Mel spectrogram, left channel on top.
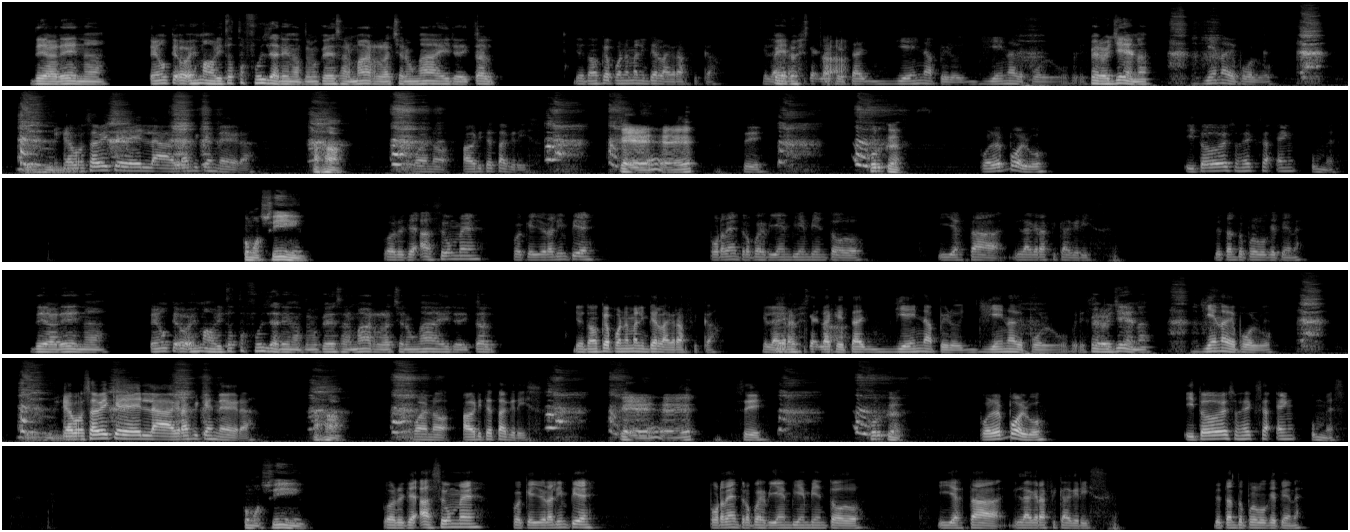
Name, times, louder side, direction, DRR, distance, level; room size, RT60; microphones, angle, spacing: voice 1, 0.3-1.0 1.5-4.9 7.7-8.3 10.9-11.5 13.6-14.2 16.6-16.9 19.6-20.4 22.1-22.5 29.3-30.0, left 4 dB, 70° left, 0.5 m, -26 dB
voice 2, 5.7-7.2 7.6-11.1 11.9-12.7 14.1-16.0 17.5-18.8 20.9-21.1 23.2-23.9 25.3-26.9 30.7-31.7 32.0-32.9 34.0-35.5 36.3-38.0 39.0-39.9, right 7 dB, 75° right, 0.3 m, -28 dB
Crying sobbing, 10.2-10.4 11.7-12.2 12.6-12.7 12.9-13.2 13.6-14.0 14.5-14.8 15.1-15.7 16.5-16.9 17.3-17.9 18.9-19.8 21.2-21.6 22.0-22.5, left 3 dB, 40° left, 0.8 m, -31 dB
2.4 x 2.1 x 3.7 m
head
